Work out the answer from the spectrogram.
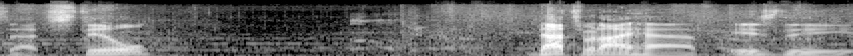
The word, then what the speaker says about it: STIHL: However you pronounce that. Still.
